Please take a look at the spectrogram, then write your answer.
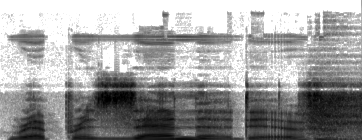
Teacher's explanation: you don't hear either of those t's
